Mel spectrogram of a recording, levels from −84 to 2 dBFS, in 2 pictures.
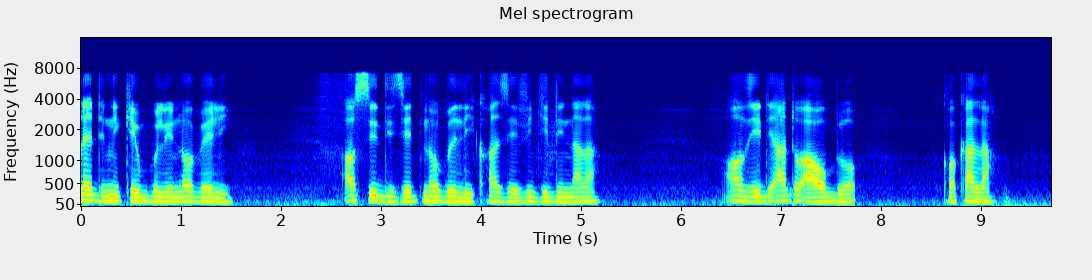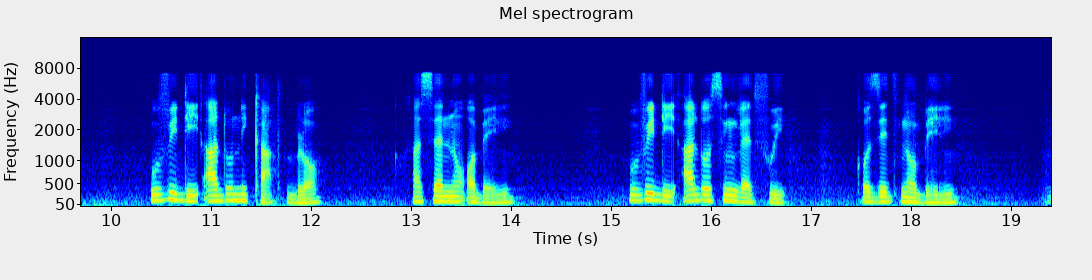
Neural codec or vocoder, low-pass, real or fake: codec, 16 kHz, about 1 kbps, DyCAST, with the encoder's durations; 7.2 kHz; fake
